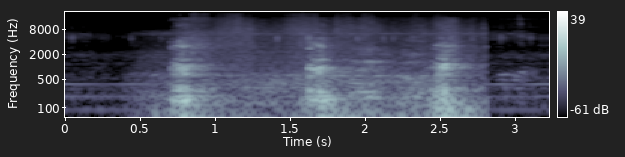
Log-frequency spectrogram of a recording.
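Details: Wild boar, one of the animals living in the bushes of the Oleshky forest, played for children to guess the animal by its voice. Three rough, broadband grunts come about a second apart over a low background hiss.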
